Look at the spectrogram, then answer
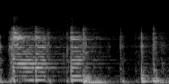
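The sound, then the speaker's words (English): Clean electric guitar picks out a short melodic phrase of plucked notes and chords, each attack trailing into a soft room reverb that fills the space between notes. Moderately loud, no voices. “Nice little room reverb.”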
